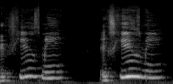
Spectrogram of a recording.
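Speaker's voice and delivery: mock-prim high excuse me, said twice; friend's high excuse me. Best friend calls out to the mom, in a high mock-prim voice. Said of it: "she was like".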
